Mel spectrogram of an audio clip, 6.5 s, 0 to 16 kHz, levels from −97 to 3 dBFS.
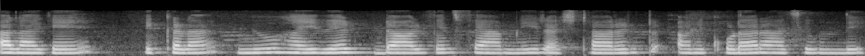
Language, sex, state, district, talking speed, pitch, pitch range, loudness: Telugu, female, Andhra Pradesh, Anantapur, 110 wpm, 240 Hz, 235-245 Hz, -18 LUFS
